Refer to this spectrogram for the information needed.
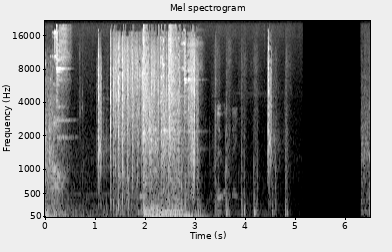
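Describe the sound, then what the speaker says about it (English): Rapid bursts of automatic gunfire and sharp single shots ring out in the Warzone video game, dense and loud at first, then thinning into scattered cracks before falling silent. "I'm hearing them shooting where they took down my teammate's armor"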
